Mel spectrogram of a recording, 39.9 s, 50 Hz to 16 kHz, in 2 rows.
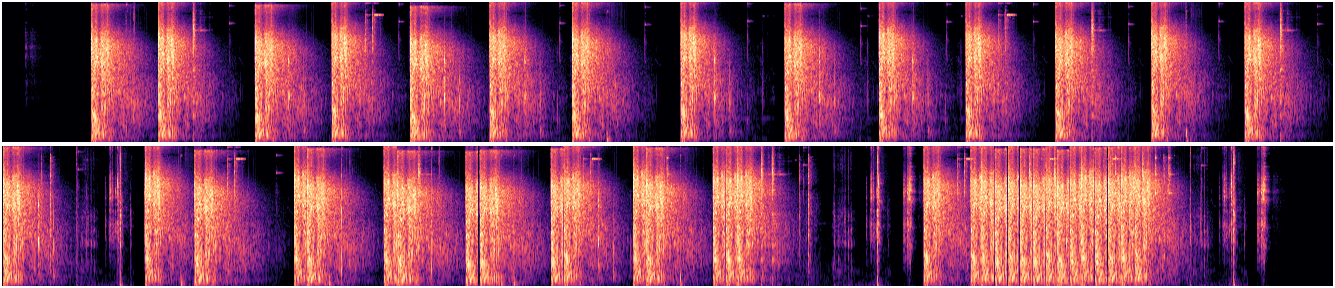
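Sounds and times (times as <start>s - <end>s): rifle shots with ringing echo: 1.4s - 9.6s, 10.2s - 11.1s, 11.8s - 18.0s, 18.6s - 21.0s, 22.1s - 31.9s, 33.8s - 37.8s.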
